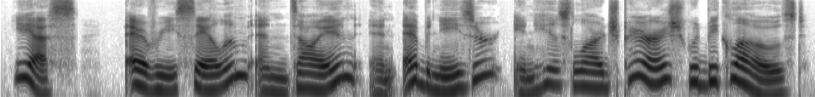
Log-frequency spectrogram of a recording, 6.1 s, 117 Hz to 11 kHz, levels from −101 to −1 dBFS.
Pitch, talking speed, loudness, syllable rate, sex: 205 Hz, 135 wpm, -17 LUFS, 4.3 syllables/s, female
